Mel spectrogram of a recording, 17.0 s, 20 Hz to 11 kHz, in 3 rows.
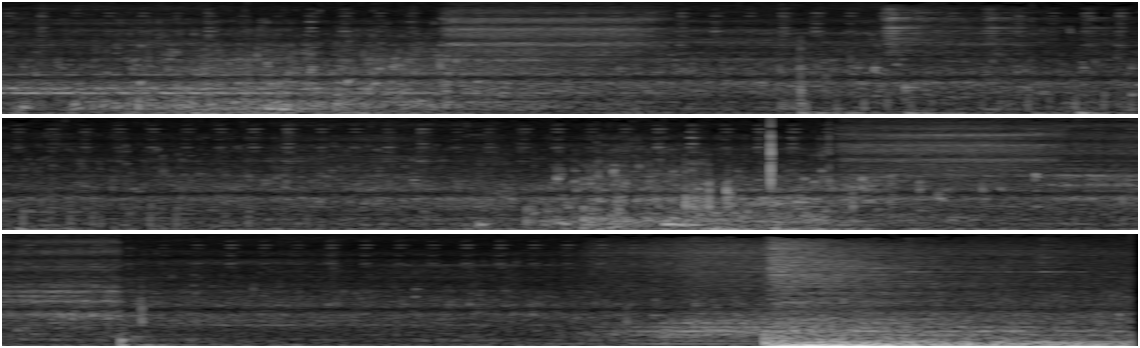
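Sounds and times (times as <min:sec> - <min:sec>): scuba regulator breathing: 0:09.9 - 0:12.0.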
